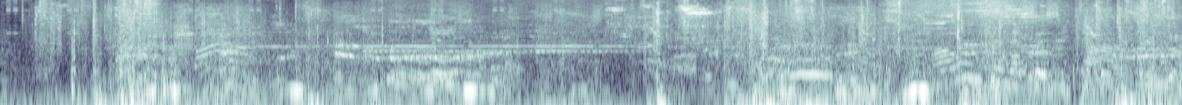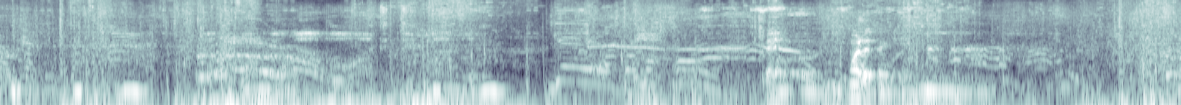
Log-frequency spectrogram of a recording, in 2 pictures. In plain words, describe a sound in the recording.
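Gunshots from a video game ring out.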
